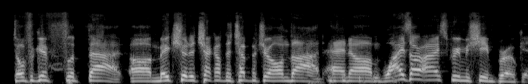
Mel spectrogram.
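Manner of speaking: loud, high-pitched screaming. Voicing a Minotaur in a suit yelling orders at young workers: screaming Minotaur boss. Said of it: "just screaming at each and every one of these kids going".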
